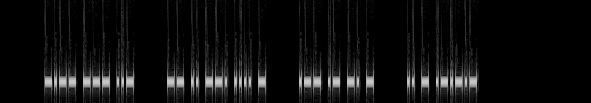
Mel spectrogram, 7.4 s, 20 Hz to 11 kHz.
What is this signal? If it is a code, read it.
Morse code, heard as a keyed tone, about 40 wpm, 700 Hz. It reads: YOU MIGHT WANT IT.
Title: 2x Word-Spacing - Sentences from Top 300 Words - 40wpm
